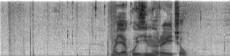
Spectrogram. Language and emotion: Russian, neutral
